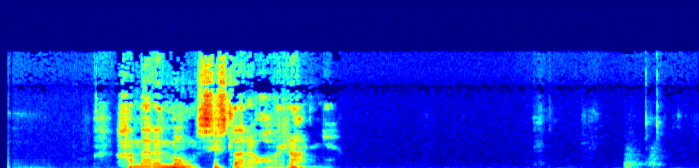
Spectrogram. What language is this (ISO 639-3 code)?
swe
